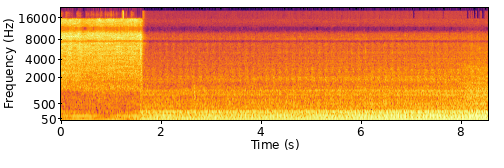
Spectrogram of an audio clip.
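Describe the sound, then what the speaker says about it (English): A Deft polyurethane spray can lets out a short, sharp hiss of finish onto burl wood, lasting under two seconds, then gives way to a steady low background hum. "used the Deft polyurethane spray can"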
